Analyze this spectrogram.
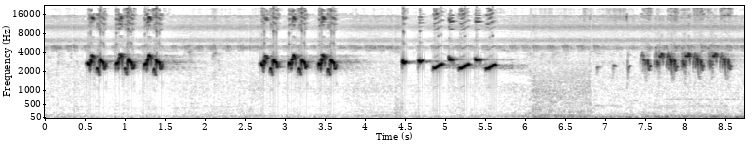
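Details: Sooty-headed bulbul song used to lure wild bulbuls: two bubbly three-note phrases, then a run of quick sliding notes, a short gap, and a softer chattering phrase over a rising background hiss.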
